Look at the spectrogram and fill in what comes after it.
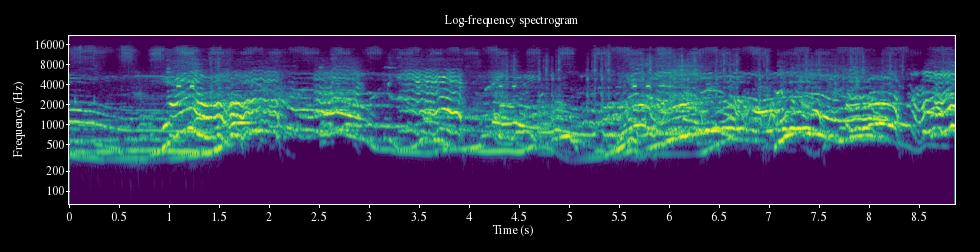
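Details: Grey wolves howling at Tama Zoo, Japan, around 3 pm. Several animals overlap in a continuous chorus of long wavering howls. The pitches slide up and down and cross one another throughout.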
